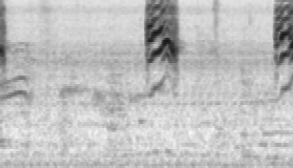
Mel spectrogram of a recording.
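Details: Wild crimson sunbird call of the kind used to lure birds: two bright, piercing high chirps sweeping down in pitch, about a second apart, with faint low background hum between them.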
